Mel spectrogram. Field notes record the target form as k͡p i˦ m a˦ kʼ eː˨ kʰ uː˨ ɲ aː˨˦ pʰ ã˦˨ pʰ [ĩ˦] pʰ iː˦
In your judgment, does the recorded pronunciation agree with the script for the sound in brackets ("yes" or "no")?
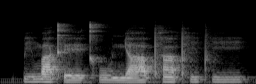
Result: no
